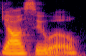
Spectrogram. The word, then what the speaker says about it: Yasuo: sOooo is how you say yeah Yasuo okay Yasuo I say that's how you pronounce it yeah I'll see what you think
